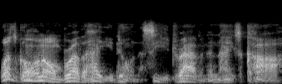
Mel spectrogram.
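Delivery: put-on Southern preacher accent. Retelling a man who came up to him outside a grocery store; Southern Baptist preacher impression. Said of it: "his standardized Southern Baptist preacher doing his best thing".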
